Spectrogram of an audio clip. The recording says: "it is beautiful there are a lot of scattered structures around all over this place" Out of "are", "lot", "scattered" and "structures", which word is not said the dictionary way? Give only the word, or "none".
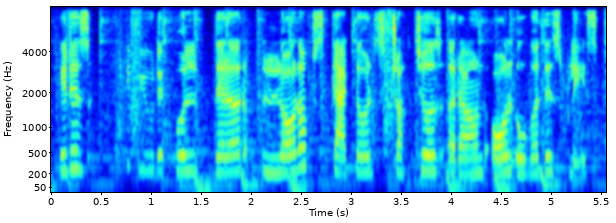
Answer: none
